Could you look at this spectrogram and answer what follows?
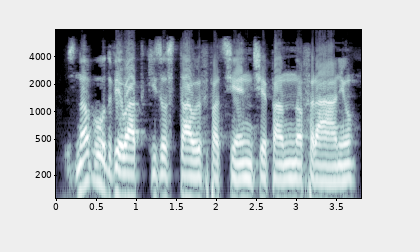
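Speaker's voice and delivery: bantering surgeon jokes with nurse; joking. A narrator's reading. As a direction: tease her with a grin in the voice. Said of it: "mówił z humorem".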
